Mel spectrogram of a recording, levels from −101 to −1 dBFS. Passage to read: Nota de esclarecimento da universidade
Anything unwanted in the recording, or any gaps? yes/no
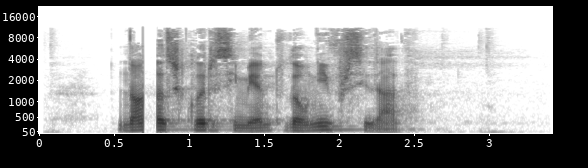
yes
